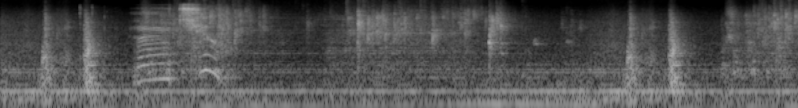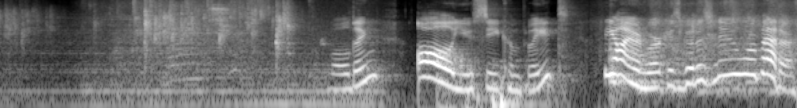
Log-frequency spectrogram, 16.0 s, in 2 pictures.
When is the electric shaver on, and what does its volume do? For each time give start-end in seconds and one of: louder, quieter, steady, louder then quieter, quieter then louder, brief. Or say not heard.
not heard.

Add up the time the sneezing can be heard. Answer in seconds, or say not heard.
3 s.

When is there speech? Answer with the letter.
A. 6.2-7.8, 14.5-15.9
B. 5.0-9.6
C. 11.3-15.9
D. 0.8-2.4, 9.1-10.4
C.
